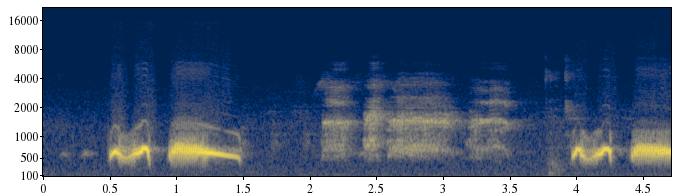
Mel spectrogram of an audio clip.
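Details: Spotted dove cooing for decoy training in the urging and calling styles. A double note and a long falling coo, then a quieter higher harsh sound from another bird, and the dove phrase again.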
